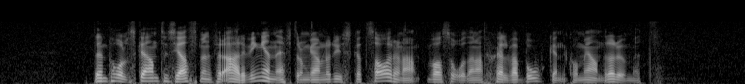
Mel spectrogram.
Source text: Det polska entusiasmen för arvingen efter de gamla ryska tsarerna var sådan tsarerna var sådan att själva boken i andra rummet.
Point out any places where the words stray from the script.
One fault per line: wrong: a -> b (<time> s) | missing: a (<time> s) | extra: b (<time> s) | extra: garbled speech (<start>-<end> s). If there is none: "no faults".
wrong: Det -> Den (0.8 s)
missing: tsarerna var sådan (4.8 s)
extra: kom (5.7 s)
